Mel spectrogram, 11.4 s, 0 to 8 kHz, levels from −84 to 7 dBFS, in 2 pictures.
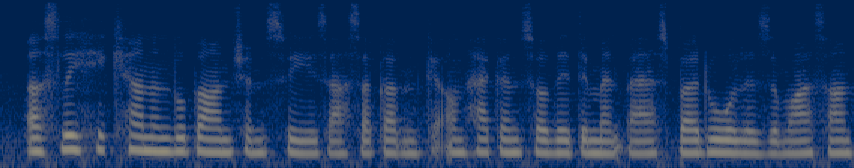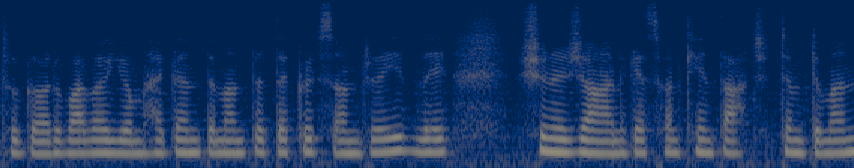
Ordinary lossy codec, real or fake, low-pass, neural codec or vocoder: none; fake; none; codec, 16 kHz, 0.2 kbps, FocalCodec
